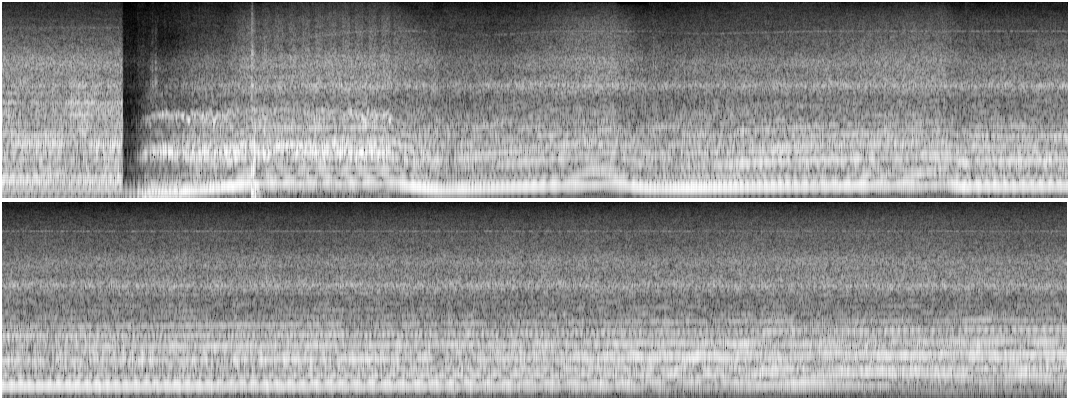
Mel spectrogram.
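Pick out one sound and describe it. A racing car engine revs hard, climbing through its gears, then holds a high steady whine.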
